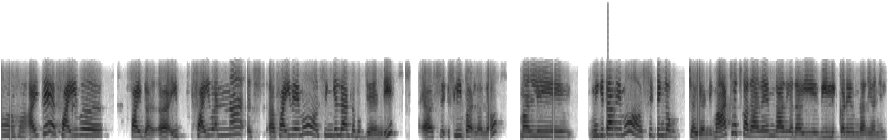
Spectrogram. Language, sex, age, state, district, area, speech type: Telugu, female, 18-30, Telangana, Nizamabad, rural, conversation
